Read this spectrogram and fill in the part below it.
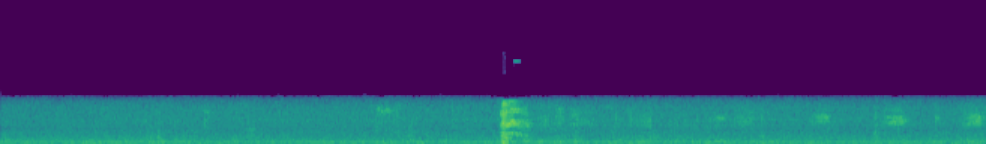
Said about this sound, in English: Wow, the duck is asking a question.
